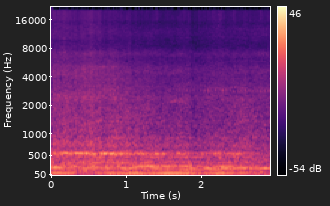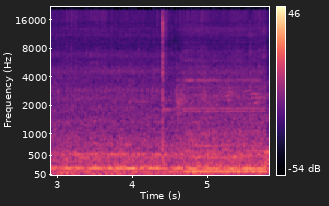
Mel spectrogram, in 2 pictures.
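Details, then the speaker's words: Noisy washing machine, motor tested alone on the timer with the gearbox belt removed: steady low even drone, no knocking or scraping; motor healthy, no ground fault, forward and reverse fine; the gearbox is faulty and is to be replaced. "So ita-timer natin dito. Pag tinimer mo yan, sinaksak natin dito. Ayos pa yung motor niyan."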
